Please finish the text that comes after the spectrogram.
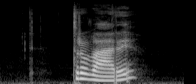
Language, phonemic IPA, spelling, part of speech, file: Italian, /troˈvare/, trovare, verb, It-trovare.ogg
